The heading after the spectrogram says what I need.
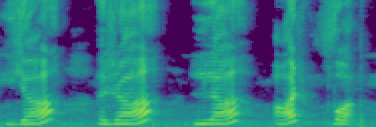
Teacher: जिन अक्षरों के उच्चारण में जीवा मुंह के विभिन्न भागों को पूर्ण रूप से स्पर्श न करे उन्हें अंतस्थ कहते हैं। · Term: अंतस्थ व्यंजन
